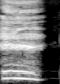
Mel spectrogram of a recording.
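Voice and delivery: sharp gasp of sudden shock; a quick hammed-up intake of breath; mock gasp. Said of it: "And she's just like".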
